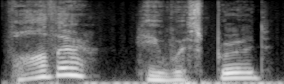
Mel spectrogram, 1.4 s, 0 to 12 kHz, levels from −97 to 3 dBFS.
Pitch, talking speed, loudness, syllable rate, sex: 170 Hz, 125 wpm, -16 LUFS, 5.0 syllables/s, male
